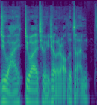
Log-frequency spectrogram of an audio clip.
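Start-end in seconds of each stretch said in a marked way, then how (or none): none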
